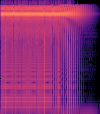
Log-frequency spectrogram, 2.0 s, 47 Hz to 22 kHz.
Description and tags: Basic impulse wave 2 G#2
This sample is part of the "Basic impulse wave 2" sample pack. It is a
multisample to import into your favourite sampler. It is a basic
impulse waveform with some strange aliasing effects in the higher
frequencies. There is a high pass filter on the sound, so there is not
much low frequency content. In the sample pack there are 16 samples
evenly spread across 5 octaves (C1 till C6). The note in the sample
name (C, E or G#) does indicate the pitch of the sound. The sound was
created with a Theremin emulation ensemble from the user library of Reaktor. After that normalising and fades were applied within Cubase SX.
multisample, reaktor, basic-waveform, impulse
